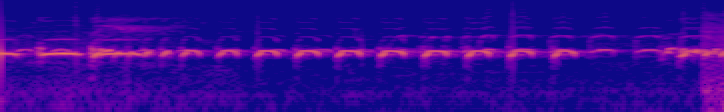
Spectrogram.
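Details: Calling female zebra dove, the nutut call used to draw a male: an even train of clipped, husky coos at a steady quick pace, ending in a sudden burst of noise.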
